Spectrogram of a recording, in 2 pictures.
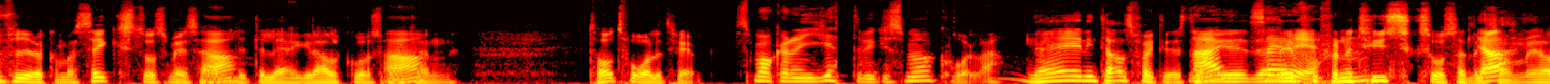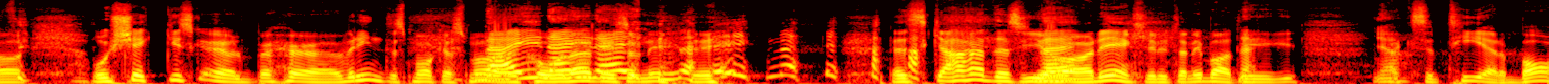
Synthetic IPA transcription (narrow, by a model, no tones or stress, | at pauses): fyːɾakɔmːasɛksd̪ɔsɔmæʂsɔhæ̰liːt̪əlɛːɡɾəalkɔho̰ːlsɔmakʰan | t̪ʰɑːt̪voːɛləɾt̪ʰɾḛːsmɑːkaɾɛnjɛt̪ːəmʏkːəsmœːkʰo̰ːla̰ɾnɛɪɪnt̪əalsfak̚t̪ɪst̪d̪ɛɛd̪ɛnɛɾfʊtʈfɑɾnd̪ət̪ʰʏsksoːsat̪lksɔmjɑɔɕɛkːɪskøːlbɛɦøːvəɾɪnt̪əsmɑːkasmœɾkʰoːlaɾlɪksɔmd̪ɛ | d̪ɛnskaaɪnt̪əɛns̬ɔjœːɾad̪ɛjɛnk̪lɪɡnʉ̟t̪and̪ɛɾɛbɑɾat̪d̪ɛː | aksɛp̚t̪ʰeːɾbɑː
